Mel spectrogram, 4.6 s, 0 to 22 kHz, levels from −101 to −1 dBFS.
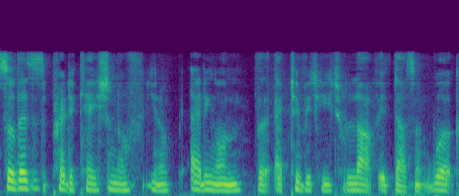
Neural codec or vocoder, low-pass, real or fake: codec, 44.1 kHz, 7.8 kbps, DAC; 7.2 kHz; fake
